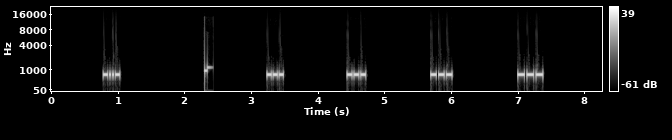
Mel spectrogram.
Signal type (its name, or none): Morse code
